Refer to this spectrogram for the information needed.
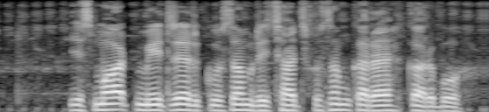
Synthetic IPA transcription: ismaːɾʈmiːʈɾeɾkusɐmɾit͡ʃʰaːɾt͡ʃkʊsəmkɐɾɛːkɐɾbo

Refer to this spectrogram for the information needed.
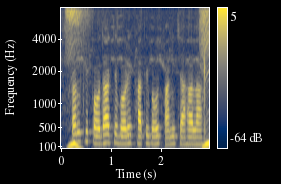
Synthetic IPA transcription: sənkepɔːd̪akebəɽ̤ekʰaːt̪ɪɾbəɦʊt̪̚paːnit͡ʃaːɦalaː

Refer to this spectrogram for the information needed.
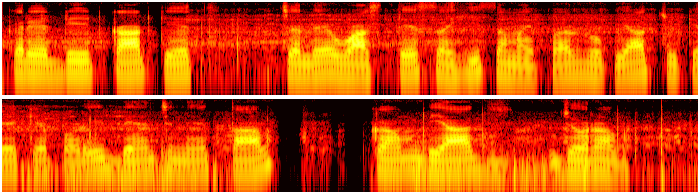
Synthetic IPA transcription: kɾeːɖɪʈkaːɾʈke | t͡ʃəleʋaːst̪esəɦisəməjpəɾːʊpjat͡ʃʊkekepəɽibẽːt͡ʃnet̪aːb | kəmbja | d͡ʒoːɾəb

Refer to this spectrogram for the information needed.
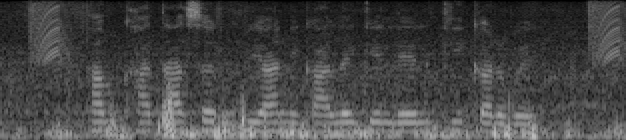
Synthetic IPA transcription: ɦəmkʰaːt̪aseɾʊpjanɪkaːlekeleːlkikəɾbe

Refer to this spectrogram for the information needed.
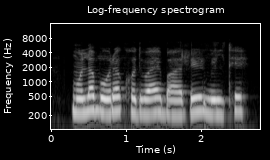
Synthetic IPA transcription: moːlaboːɾakʰod̪ʋaːebaːɾːeːɽmɪlt̪ʰeː

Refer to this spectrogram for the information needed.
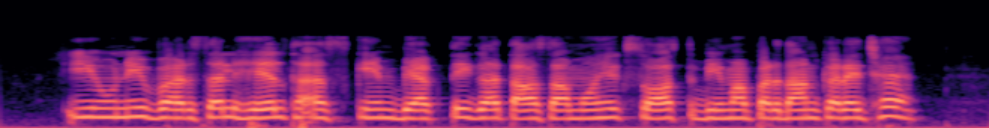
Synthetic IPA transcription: uːniʋəɾsəlɦelt̪ʰəskiːmbjəkt̪iɡət̪asaːmuːɦɪkswaːst̪ʰjbiːmapɾəd̪aːnkəɾet͡ʃʰe

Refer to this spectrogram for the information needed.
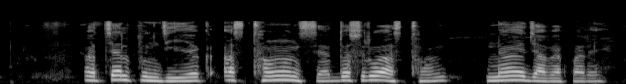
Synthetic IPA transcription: ət͡ʃəlpʊnd͡ʒieːkəst̪ʰansed̪ʊsɾoast̪ʰaːnː | əed͡ʒaːwepəɾe

